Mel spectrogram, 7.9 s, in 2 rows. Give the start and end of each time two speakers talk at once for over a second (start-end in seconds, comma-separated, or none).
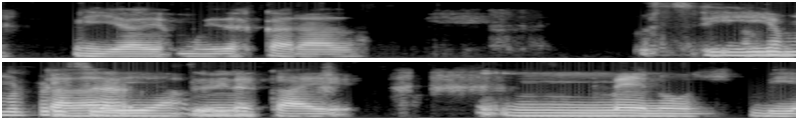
3.7-5.3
